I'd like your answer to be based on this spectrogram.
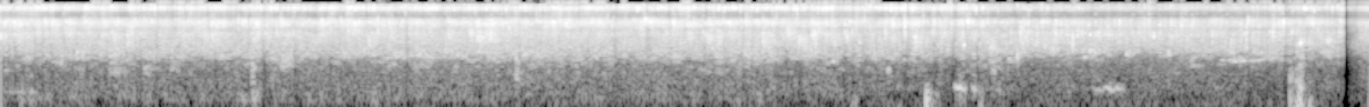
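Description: Heavy continuous rain pouring outside a home on the second straight day of downpour, a dense steady hiss with occasional louder drips and splashes, near and unbroken, with no voices.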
